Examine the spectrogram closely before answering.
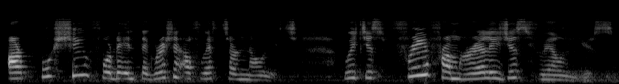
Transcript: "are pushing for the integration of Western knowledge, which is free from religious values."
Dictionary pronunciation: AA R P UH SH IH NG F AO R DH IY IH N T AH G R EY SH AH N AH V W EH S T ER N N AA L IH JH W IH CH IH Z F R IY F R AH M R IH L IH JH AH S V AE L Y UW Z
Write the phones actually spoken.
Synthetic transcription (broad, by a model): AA R P UH SH IH NG F AO R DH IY IH N T AH G R EY SH AH N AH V W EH S T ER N N AA L IH JH W IH CH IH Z F R IY F R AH M R IH L IH JH AH S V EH L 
